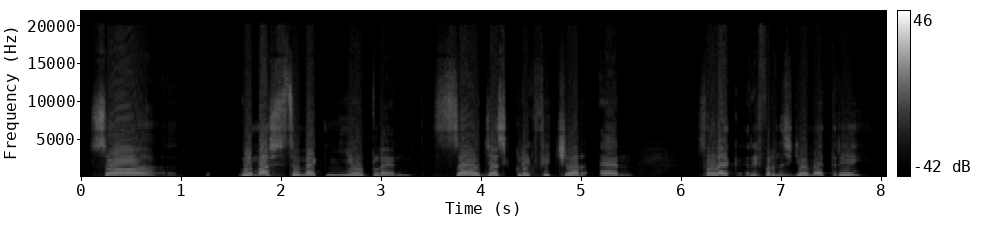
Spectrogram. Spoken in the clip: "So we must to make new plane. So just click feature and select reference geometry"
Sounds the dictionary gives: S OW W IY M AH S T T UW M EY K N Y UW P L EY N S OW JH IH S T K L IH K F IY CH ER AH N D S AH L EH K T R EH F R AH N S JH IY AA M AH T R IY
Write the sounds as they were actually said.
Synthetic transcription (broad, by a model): S OW W IY M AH S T T UW M EY K N Y UW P L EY N S OW JH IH S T K L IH K F IY CH ER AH N S AH L EH K T R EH F R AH N S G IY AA M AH T R IY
